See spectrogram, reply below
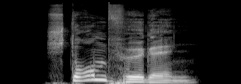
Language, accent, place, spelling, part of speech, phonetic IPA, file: German, Germany, Berlin, Sturmvögeln, noun, [ˈʃtuʁmˌføːɡl̩n], De-Sturmvögeln.ogg
- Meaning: dative plural of Sturmvogel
